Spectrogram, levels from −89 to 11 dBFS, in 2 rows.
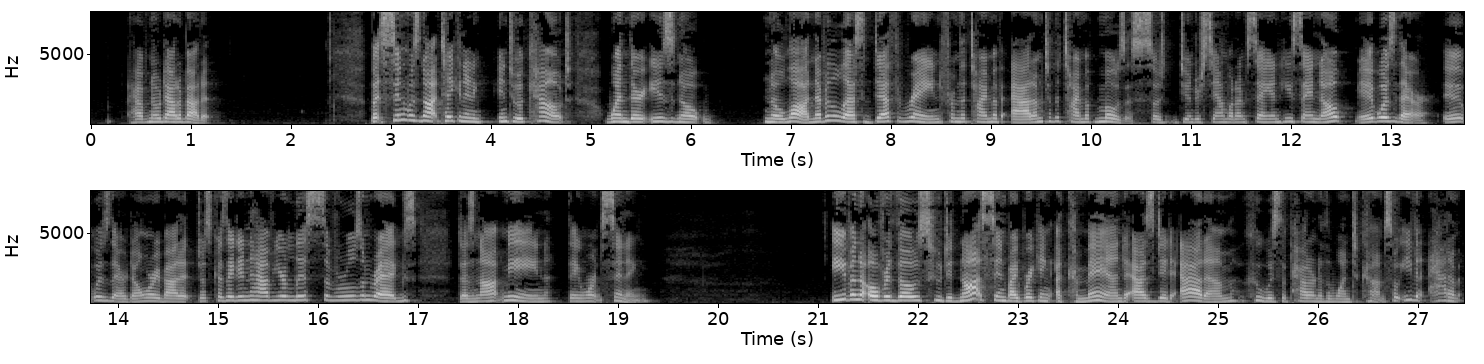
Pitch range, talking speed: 215-280 Hz, 210 wpm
